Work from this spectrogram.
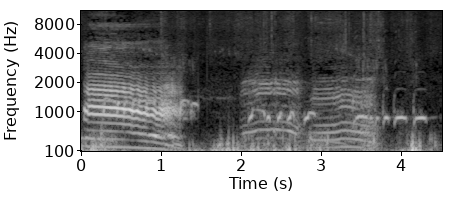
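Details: Village farm cattle on their way to green grass fields give long, drawn-out low moos that bend downward, followed by shorter ones, with faint repeated bird notes and a low rumble near the end.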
